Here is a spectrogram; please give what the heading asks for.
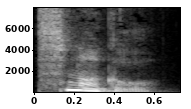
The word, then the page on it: snuggle: British English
